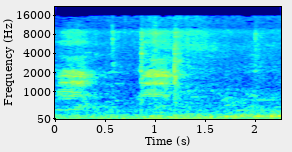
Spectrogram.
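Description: Two short bird calls, a little under a second apart, over a steady low background rumble.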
